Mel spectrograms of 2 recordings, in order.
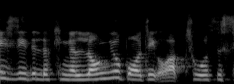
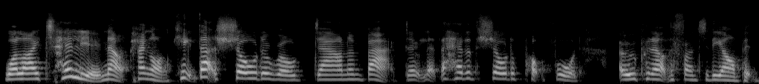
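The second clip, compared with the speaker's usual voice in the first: normal talking voice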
